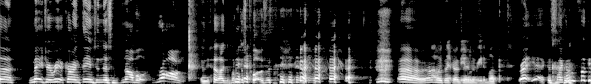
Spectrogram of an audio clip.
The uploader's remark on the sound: This episode was one of the first we recorded, so please be extra forgiving of the sound quality.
